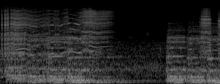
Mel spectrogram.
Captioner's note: crash; squeaking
